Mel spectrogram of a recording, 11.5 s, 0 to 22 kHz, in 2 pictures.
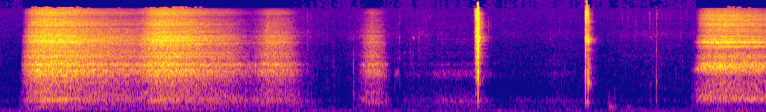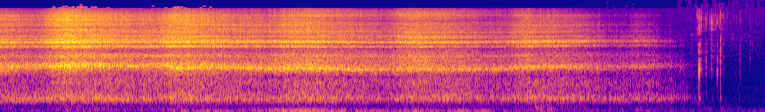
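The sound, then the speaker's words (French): Slow breathing exercise with counted inhales and exhales: a soft breath draw, a pause broken by a few small clicks, then a long, airy exhale that stretches on for several seconds. No one speaks. “Quatre temps inspire, on et 7 temps à l'expiration.”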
